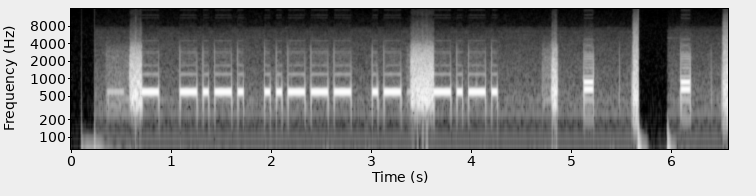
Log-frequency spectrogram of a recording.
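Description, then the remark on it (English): Rapid Morse code beeps coming in over an amateur radio technical net (KC2RC), a steady mid-pitched tone keyed on and off in short dots and dashes, interrupted by loud bursts of radio static and squelch crackle, with no voices. “It's funny how that Morse code always comes in right at that same time.”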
